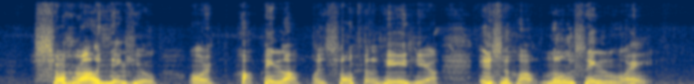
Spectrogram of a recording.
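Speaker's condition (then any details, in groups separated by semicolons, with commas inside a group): Head and neck cancer; multiple surgeries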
